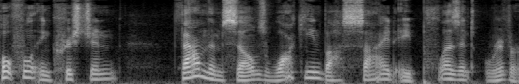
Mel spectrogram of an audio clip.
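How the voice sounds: In a natural reading voice, the speaker uses lively intonation.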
